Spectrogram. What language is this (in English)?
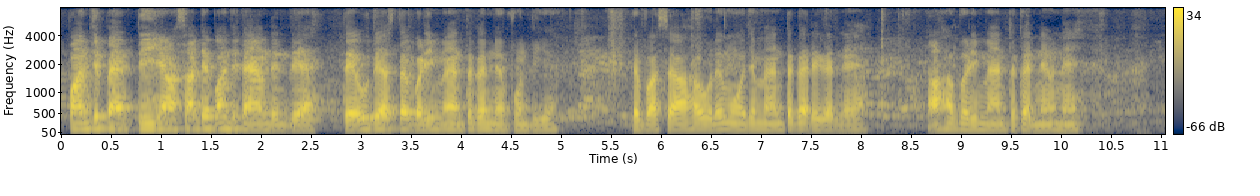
Dogri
